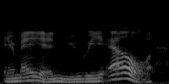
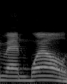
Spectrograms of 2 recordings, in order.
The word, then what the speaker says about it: Manuel: So it is actually Manuel, not Manuel. So Lin-Manuel Miranda, for those who may have seen the name and were like, oh no, maybe it's a syllable too long.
